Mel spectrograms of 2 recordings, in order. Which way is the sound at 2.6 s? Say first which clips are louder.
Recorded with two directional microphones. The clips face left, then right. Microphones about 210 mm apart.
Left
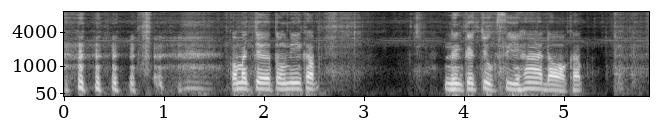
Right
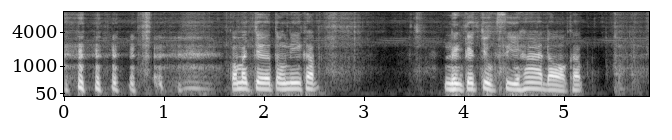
Left 1 dB; 10° left (ahead or behind).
